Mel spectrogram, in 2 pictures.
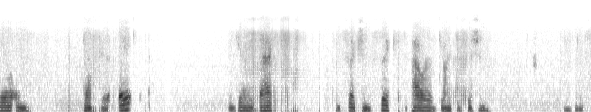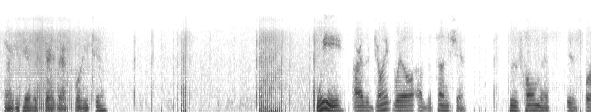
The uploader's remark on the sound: ACIM Daily Conference Call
